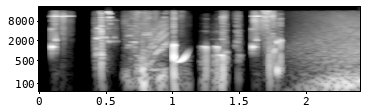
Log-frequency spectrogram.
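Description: Logo-animation sound effects: a quick run of short pops and blips, about eight in two seconds. The loudest is a pop with a falling pitch about a second in.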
